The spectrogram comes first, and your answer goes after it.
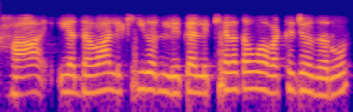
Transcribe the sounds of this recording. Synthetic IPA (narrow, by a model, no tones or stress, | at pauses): ɦaːɪjad̪ɐʋalɪkʰilɪklɪkʰijəlat̪ɐʊɦəʋɐʈʰɪ̆d͡ʑoːzɐɾuːɾ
